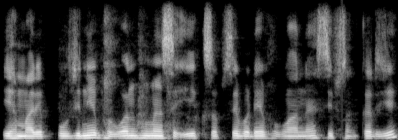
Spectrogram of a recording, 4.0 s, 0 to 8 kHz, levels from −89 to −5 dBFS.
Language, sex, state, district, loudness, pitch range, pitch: Hindi, male, Bihar, Muzaffarpur, -15 LUFS, 120-125 Hz, 120 Hz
